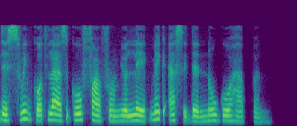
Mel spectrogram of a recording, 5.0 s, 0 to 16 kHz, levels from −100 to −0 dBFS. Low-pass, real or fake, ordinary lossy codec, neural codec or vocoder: 7.2 kHz; fake; none; codec, 16 kHz, 0.4 kbps, LongCat-Audio-Codec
